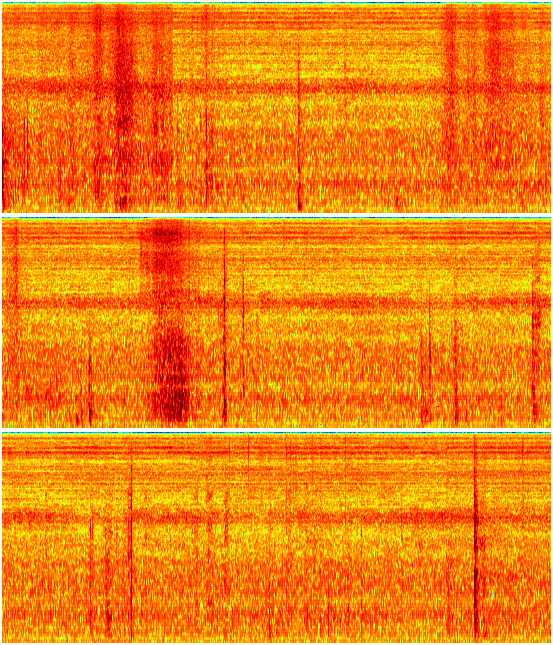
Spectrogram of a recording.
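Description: Faint steady sizzle of food frying on a camp stove, with scattered light clicks and knocks as peppers are cut up on a plate, and a brief rustle about nine seconds in.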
